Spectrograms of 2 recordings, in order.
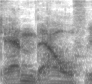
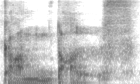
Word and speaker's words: Gandalf: And it's not Gandalf, it's Gandalf. Fantastisch.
